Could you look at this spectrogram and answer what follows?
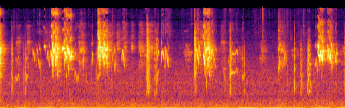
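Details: A flock of budgies sings and plays, with grouped bursts of harsh squawky chirps about once a second, separated by short quieter gaps with a few light ticks. A low hum runs throughout.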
